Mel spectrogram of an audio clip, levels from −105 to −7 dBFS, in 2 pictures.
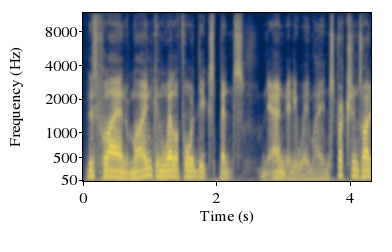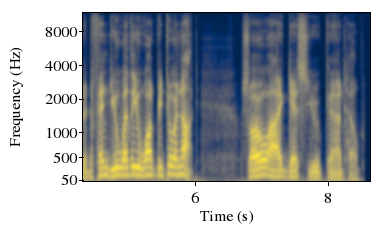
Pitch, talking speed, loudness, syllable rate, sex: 115 Hz, 215 wpm, -17 LUFS, 5.9 syllables/s, male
